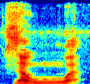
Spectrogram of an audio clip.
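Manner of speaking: Zawwa, ww held then released; loud model of Zawwa; doubled w. Shown as a demonstration. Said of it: "ia disukunkan terlebih dahulu".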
